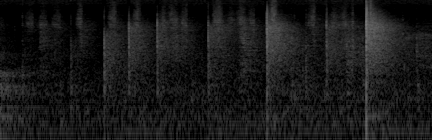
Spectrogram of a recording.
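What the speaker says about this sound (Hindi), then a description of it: "अब सिमिलरली मैं एक और लिखता हूं" Chalk or marker strokes on a board during a chemistry lecture, a steady series of short scratchy taps about every half second, close and clear, with two sharper knocks near the end and no talking over them.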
